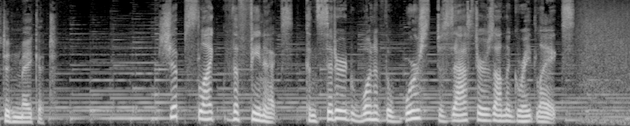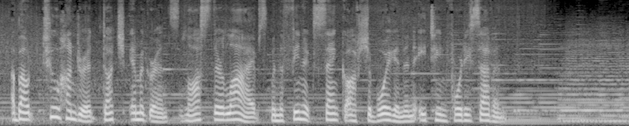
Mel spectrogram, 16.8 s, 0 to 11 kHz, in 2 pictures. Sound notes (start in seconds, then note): 7.7 flames burning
